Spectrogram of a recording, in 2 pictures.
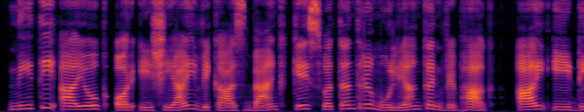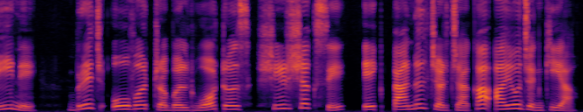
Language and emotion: Hindi, neutral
